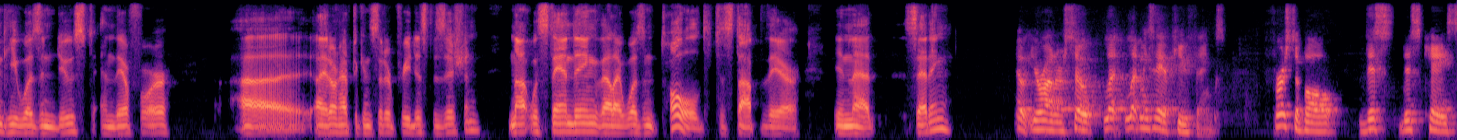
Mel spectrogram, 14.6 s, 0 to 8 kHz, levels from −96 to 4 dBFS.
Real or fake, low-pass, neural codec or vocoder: real; 7.2 kHz; none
